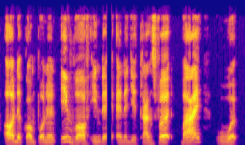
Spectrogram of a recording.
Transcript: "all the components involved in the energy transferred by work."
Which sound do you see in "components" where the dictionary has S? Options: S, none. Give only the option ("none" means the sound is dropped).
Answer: none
